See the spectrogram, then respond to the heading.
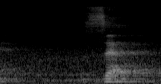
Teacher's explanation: zai keluarnya yaitu ujung lidah kita bertemu dengan papan urat gigi atas. Berbeda dengan urat gigi ya, urat gigi di sini di atas giginya. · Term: huruf zai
